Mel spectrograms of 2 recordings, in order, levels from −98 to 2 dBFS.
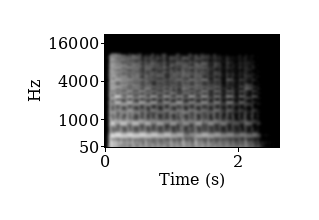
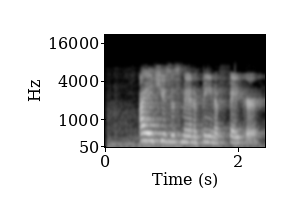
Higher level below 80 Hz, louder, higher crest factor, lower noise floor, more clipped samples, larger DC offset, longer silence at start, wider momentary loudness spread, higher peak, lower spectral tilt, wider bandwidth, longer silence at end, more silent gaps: first, -44 dBFS vs -58 dBFS; about the same, -20 LUFS vs -22 LUFS; about the same, 20 dB vs 20 dB; first, -54 dBFS vs -42 dBFS; neither; neither; about the same, 0.05 s vs 0.1 s; first, 22 LU vs 8 LU; first, 0 dBFS vs -4 dBFS; about the same, -4 dB/octave vs -4.5 dB/octave; first, 11 kHz vs 7.4 kHz; first, 0.75 s vs 0.05 s; neither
